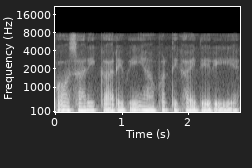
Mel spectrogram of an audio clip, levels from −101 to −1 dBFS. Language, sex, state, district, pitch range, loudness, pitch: Hindi, male, Himachal Pradesh, Shimla, 135-140 Hz, -14 LUFS, 135 Hz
